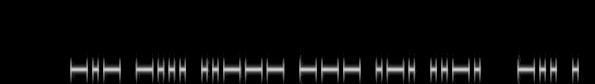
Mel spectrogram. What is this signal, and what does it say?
Morse code, heard as a keyed tone, about 22 wpm, 700 Hz. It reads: KB2ORF DE
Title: USA Callsign DE Callsign - 6 Characters - 22wpm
